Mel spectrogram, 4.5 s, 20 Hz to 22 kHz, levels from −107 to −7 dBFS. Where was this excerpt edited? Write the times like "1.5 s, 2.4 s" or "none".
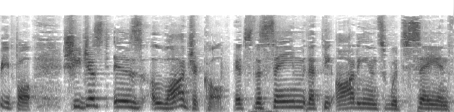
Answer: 2.3 s, 3.1 s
